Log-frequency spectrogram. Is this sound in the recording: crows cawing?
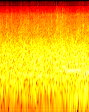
no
